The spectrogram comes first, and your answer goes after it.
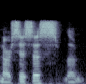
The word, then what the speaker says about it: Narcissus: And so Echo is attracted to a man named Narcissus or Narcissus, depending if you want to use the Latin pronunciation there or not.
